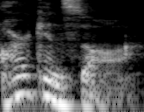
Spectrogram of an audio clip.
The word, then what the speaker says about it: Arkansas: ends with an s Arkansas right because it's silent s uh okay is that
